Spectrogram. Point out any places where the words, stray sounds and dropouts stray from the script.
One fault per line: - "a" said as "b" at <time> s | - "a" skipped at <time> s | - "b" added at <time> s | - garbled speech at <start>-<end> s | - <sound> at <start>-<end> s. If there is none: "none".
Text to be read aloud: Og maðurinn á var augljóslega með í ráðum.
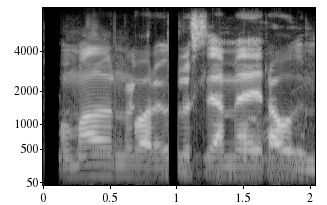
- dropout at 0.9-1.0 s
